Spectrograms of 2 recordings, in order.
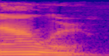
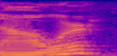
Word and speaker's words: hour: example an honor an hour our owner in this case letter h is mute you don't pronounce letter h so you need to use an an hour an honor when the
